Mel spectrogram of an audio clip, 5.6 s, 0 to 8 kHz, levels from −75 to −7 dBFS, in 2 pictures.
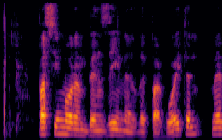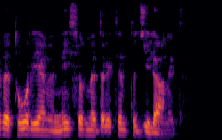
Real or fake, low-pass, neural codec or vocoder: real; 7.2 kHz; none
